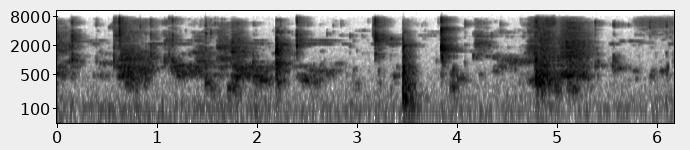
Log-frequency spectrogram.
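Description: Close-miked eating of rice and curry: irregular wet chewing and mouth smacks, with several sharp clicks.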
